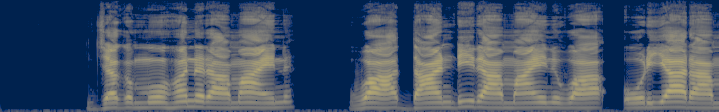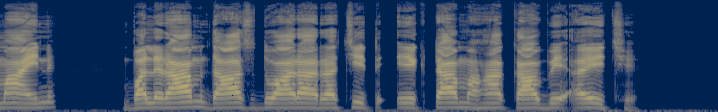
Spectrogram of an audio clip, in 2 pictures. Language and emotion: Maithili, neutral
